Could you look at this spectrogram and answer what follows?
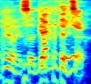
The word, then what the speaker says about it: Pfizer: Pfizer. – P is silent, brother.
